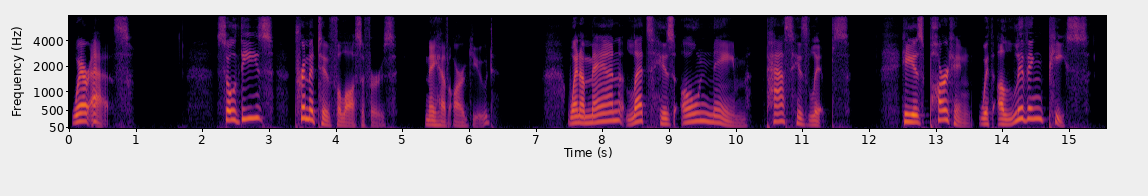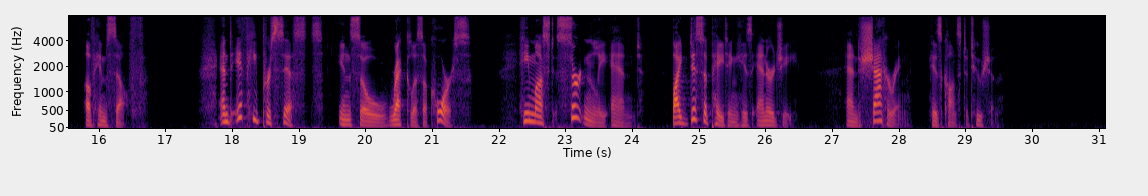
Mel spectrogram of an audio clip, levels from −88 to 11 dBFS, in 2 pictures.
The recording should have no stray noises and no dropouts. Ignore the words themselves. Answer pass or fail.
pass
